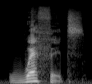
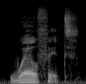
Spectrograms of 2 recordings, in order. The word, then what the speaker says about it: worth it: Could you consider discussing the word worth it in your next Say It Right? A lot of people mispronounce it as wealth it.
